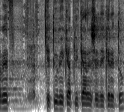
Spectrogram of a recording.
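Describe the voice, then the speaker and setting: A man's medium-pitched voice comes through over noticeable background noise. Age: 70s. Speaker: protocol professional, panel moderator. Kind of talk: panel discussion.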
